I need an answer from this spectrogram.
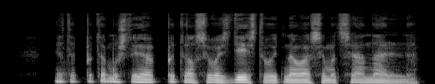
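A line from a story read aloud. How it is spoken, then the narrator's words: Sad. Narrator (Russian): грустно сказал Леонид Андреевич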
